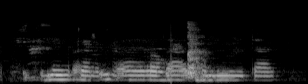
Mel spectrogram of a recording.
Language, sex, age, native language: Icelandic, female, 11, Icelandic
